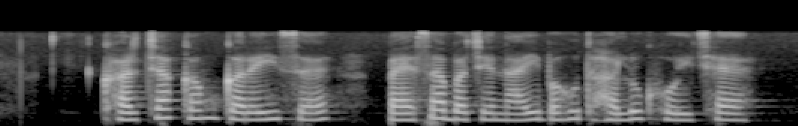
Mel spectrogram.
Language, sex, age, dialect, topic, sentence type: Maithili, female, 18-24, Bajjika, banking, statement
